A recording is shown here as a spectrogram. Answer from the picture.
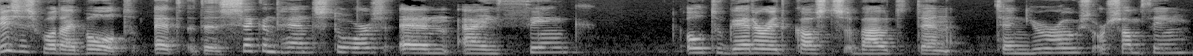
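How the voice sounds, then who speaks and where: A woman with a Dutch accent speaks at a fairly slow pace, her fairly high pitch showing ordinary variation. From Netherlands. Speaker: craft vlogger. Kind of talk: casual vlog show-and-tell. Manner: halting, searching for words.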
